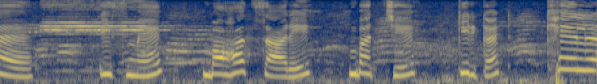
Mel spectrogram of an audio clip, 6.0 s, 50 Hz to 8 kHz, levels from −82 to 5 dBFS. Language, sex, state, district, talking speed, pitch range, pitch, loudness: Hindi, female, Bihar, West Champaran, 80 wpm, 280-395 Hz, 325 Hz, -15 LUFS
